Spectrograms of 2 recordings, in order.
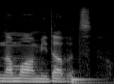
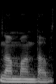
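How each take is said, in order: First: Every syllable of the phrase is said in full. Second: The middle syllables are run together and shortened.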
